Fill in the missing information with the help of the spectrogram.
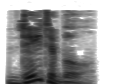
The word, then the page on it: dateable: British English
